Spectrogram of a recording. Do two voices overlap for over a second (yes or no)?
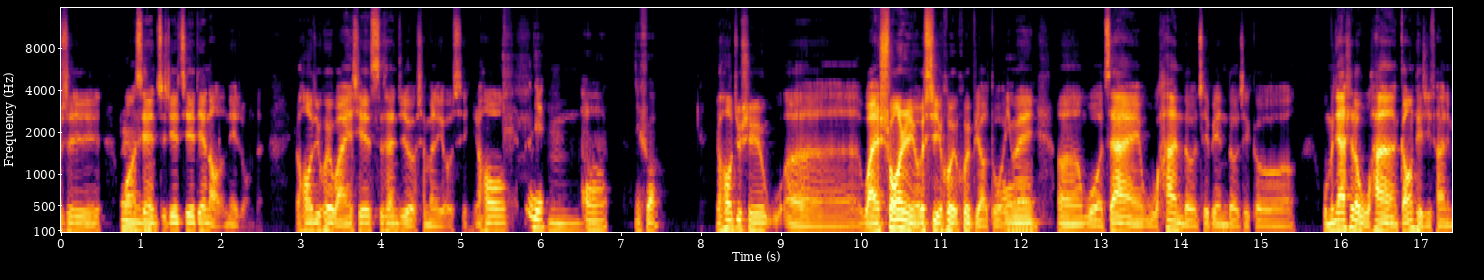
no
